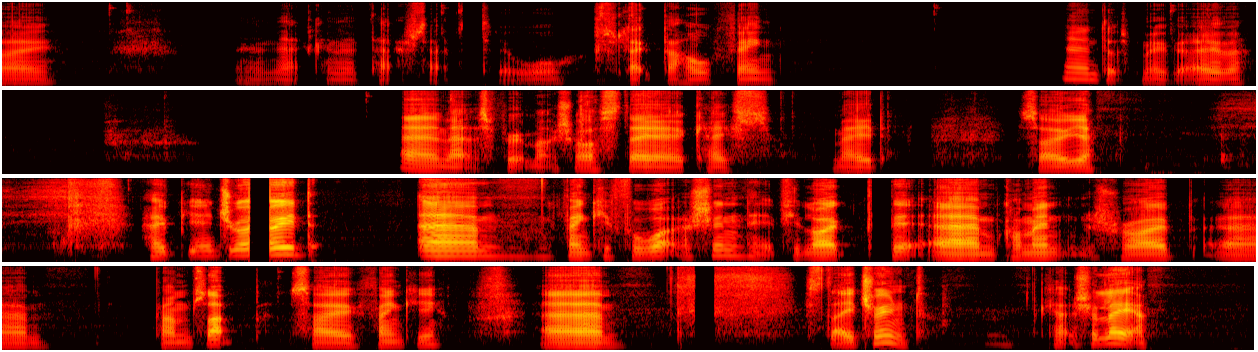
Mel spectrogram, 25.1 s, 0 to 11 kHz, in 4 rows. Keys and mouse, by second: 1.5 e, 2.9 a, 3.1 a, 4.7 click, 5.3 click, 5.8 click, 6.0 middle click, 6.7 middle click, 8.0-9.2 drag, 9.2 a, 9.4 middle click, 10.8 middle click.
